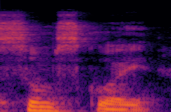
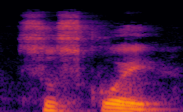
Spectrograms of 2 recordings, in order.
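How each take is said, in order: First: The m is kept before the sk cluster. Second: The m is dropped from the consonant cluster. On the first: The speaker calls it right. "my name is Sumskoy" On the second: The speaker calls it wrong. "don't try to shorten it"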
